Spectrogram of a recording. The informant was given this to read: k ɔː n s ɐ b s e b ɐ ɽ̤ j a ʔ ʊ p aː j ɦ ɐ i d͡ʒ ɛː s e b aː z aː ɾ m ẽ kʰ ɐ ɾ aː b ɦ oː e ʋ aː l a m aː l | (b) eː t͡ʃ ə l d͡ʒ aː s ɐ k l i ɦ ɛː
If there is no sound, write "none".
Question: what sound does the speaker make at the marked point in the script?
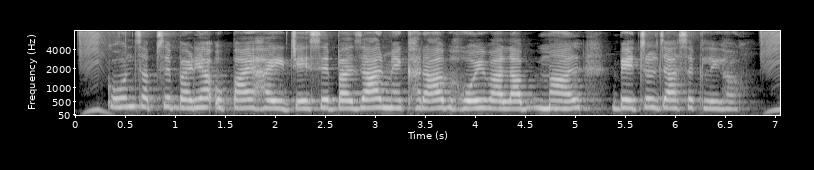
b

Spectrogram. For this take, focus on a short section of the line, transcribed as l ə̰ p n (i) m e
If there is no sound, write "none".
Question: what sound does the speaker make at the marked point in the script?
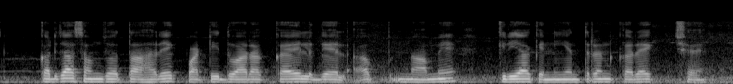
a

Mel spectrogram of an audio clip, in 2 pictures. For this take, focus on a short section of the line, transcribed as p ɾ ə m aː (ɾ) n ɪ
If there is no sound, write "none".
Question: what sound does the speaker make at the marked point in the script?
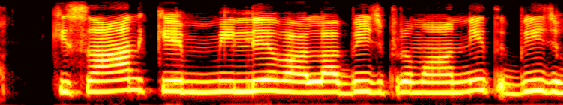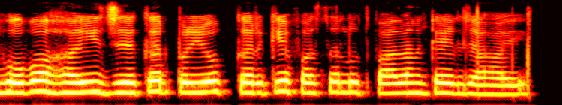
none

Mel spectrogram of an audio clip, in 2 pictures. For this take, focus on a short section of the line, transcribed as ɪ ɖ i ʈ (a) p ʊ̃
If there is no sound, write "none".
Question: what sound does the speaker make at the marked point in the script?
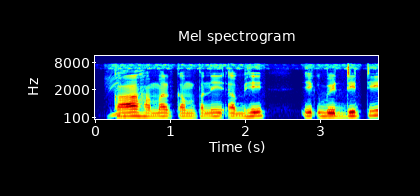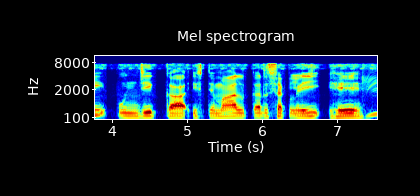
i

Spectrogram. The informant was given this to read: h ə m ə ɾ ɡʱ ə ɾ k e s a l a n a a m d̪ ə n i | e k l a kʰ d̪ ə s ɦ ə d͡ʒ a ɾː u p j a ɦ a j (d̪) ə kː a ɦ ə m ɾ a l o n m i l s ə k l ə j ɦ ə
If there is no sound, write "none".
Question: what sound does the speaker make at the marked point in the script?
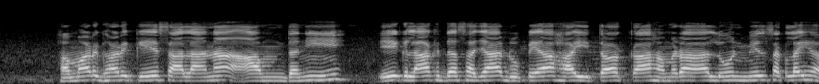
t̪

